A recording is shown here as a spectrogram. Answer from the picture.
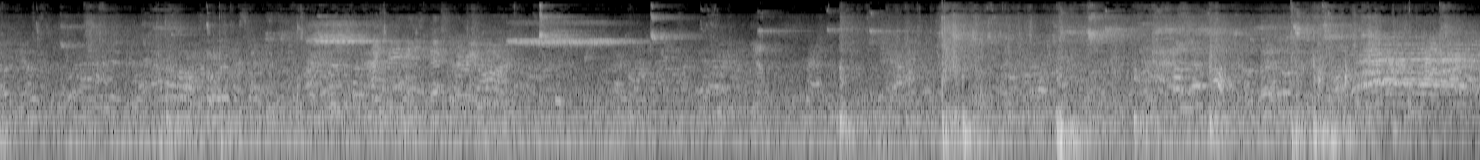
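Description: Volleyball rally in a large echoing gym: sharp hits of the ball, several of them close together about two-thirds of the way through, with sneakers squeaking on the court floor and players calling out.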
